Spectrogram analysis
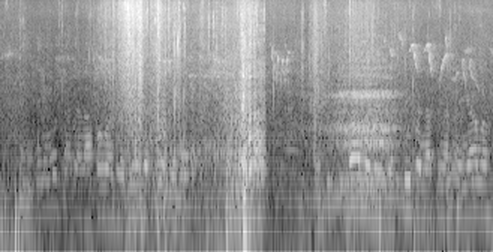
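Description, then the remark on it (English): A giant tortoise breathes in slow, heavy bursts of breathy hissing. The strongest comes near the middle, loud and raspy, while voices murmur underneath. “That is the sound of a tortoise breathing.”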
